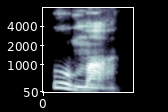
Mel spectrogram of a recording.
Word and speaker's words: uma: Y aquí se nos agrega otra, miren, en donde la A al final está sonando como ah, uma, uma, vendría siendo el sonido de esta.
